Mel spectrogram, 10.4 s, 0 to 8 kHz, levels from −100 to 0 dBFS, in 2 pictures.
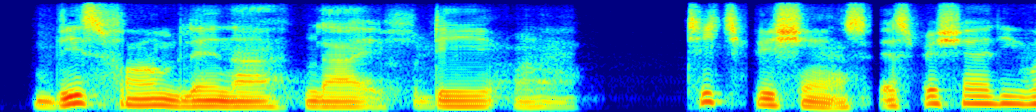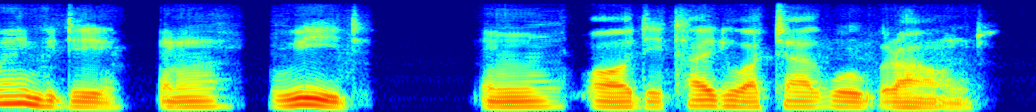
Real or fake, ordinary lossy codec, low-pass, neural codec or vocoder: fake; none; 7.2 kHz; codec, 16 kHz, 0.8 kbps, ZipCodec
